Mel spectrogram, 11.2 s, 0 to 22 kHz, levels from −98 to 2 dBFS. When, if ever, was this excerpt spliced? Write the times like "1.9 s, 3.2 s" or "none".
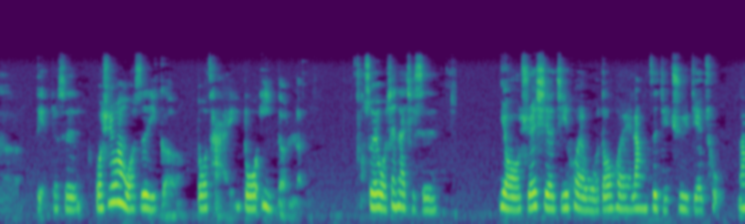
1.3 s, 6.8 s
